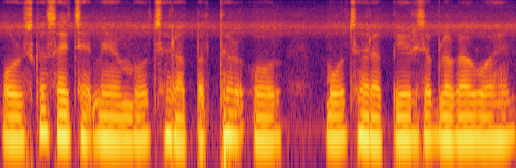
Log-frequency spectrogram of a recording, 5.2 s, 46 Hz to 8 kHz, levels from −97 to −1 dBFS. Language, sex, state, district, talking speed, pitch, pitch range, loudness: Hindi, male, Arunachal Pradesh, Longding, 185 wpm, 115 Hz, 110-120 Hz, -15 LUFS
